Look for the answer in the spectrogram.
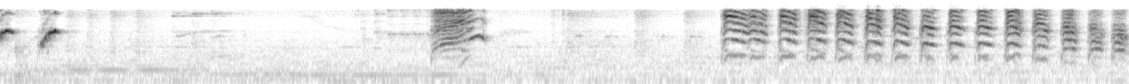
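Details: Greater green leafbird of the trotol type, singing to coax a lazy bird into singing: two quick chirps and a short harsh squeal, then a long, even series of loud ringing notes, about three each second.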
